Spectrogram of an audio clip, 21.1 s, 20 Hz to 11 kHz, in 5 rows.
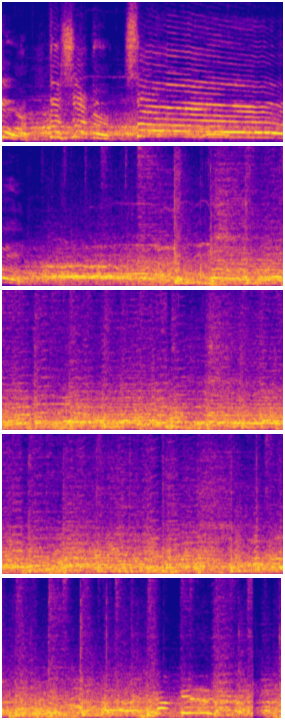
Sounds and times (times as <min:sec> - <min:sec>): Speech: 0:00.0 - 0:04.6
Music: 0:04.8 - 0:21.0.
